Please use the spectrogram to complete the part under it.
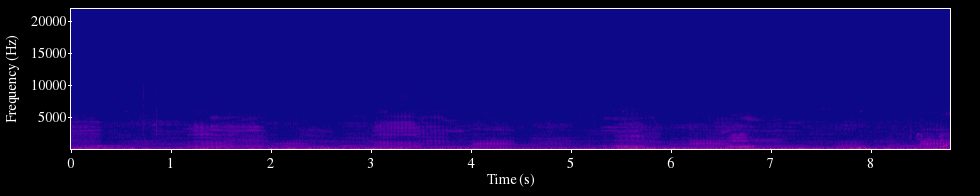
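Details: Blue wildebeest herds during the Great Migration at the Moru Kopjes, western Serengeti, observed 7 April 2012; a dense chorus of overlapping nasal grunts and moans repeats continuously over low rumbling background noise.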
